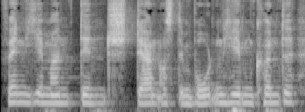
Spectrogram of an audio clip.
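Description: A man reading a storybook aloud and voicing a brave, sensible young doe who speaks clearly and earnestly. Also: fairly high pitch, completely flat delivery, measured pace, a little mellow, voice pushed up, close to an everyday voice.

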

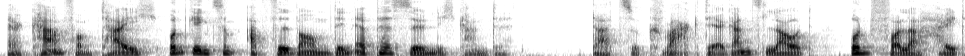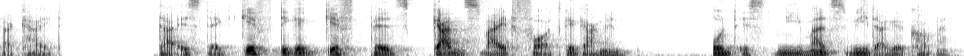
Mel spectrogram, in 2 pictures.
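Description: A man reading a children's story aloud, lively and speaking directly to the children. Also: low-pitched, a little slow, gravelly, slightly rough.

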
